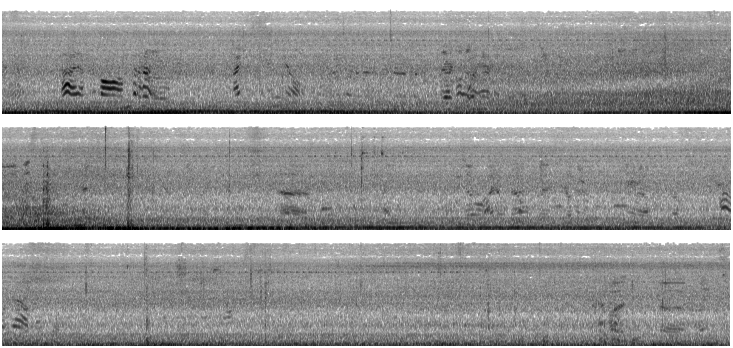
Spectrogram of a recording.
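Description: Steady low rumble of car engines idling on the street. It swells to its loudest about ten to thirteen seconds in, as a vehicle draws close, then eases off. Faint distant voices come through at times.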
